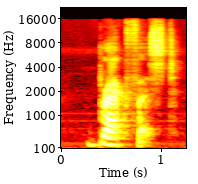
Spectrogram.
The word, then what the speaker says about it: breakfast: Breakfast. Ela, apesar de ela ter aqui dentro a palavra break, exatamente da mesma forma que se escreve, a pronúncia dela não é break, e sim break. Breakfast. Ok?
